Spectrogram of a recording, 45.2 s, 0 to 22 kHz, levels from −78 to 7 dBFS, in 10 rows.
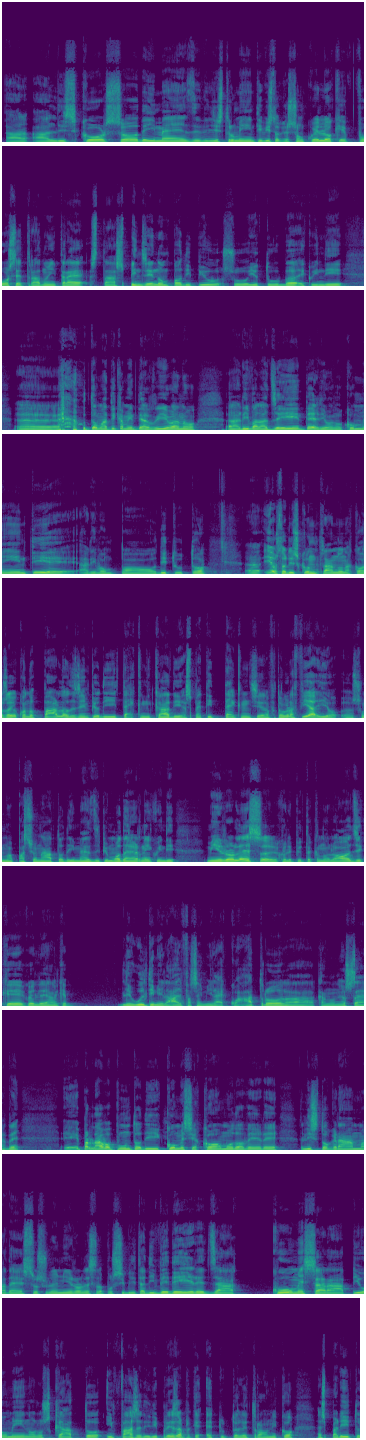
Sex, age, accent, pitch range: male, 20-39, native, 120-145 Hz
